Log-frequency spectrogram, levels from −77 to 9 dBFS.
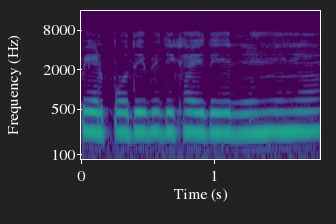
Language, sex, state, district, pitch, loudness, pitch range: Hindi, female, Bihar, Bhagalpur, 225 Hz, -32 LUFS, 220-225 Hz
